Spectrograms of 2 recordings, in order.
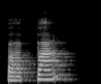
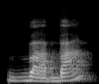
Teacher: cuando dicen bá sienten que vibra como un ronroneo baba Esa es la sonoridad de las de los pliegues vocales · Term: Sonoras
